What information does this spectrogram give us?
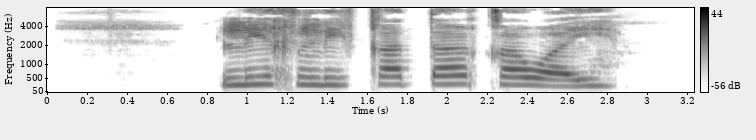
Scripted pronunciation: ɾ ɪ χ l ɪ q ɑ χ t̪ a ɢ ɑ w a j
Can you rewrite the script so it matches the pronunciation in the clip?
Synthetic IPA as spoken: l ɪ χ l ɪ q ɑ t̪ a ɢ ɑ w a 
